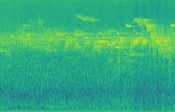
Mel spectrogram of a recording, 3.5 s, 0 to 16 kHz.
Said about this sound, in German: So, wir haben die 3 Rotkehlchen jetzt hinter uns gelassen und hier sind wir jetzt schon beim 4. Dahinter die Kohlmeise.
